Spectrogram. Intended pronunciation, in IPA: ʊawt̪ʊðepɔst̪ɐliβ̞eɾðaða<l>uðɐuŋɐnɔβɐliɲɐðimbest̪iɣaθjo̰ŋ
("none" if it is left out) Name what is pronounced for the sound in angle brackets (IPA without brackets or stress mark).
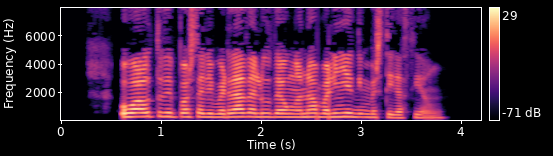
l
